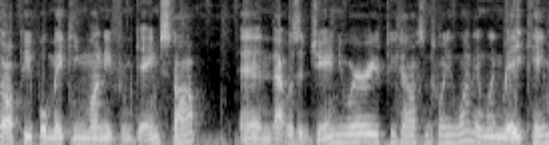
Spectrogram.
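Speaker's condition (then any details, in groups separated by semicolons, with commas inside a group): No condition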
